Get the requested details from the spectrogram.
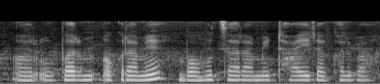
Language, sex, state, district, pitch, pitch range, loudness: Bhojpuri, female, Jharkhand, Palamu, 205 Hz, 200-210 Hz, -18 LUFS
